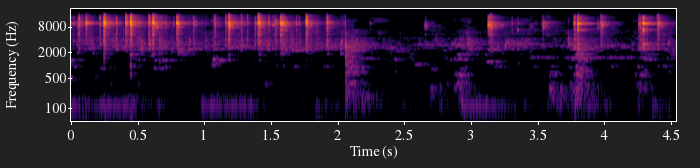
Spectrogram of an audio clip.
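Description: Milk powder tipped from a crinkling plastic packet into a pan of simmering milk and rice, then a steel ladle stirring and splashing through the liquid and knocking against the aluminium kadai.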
